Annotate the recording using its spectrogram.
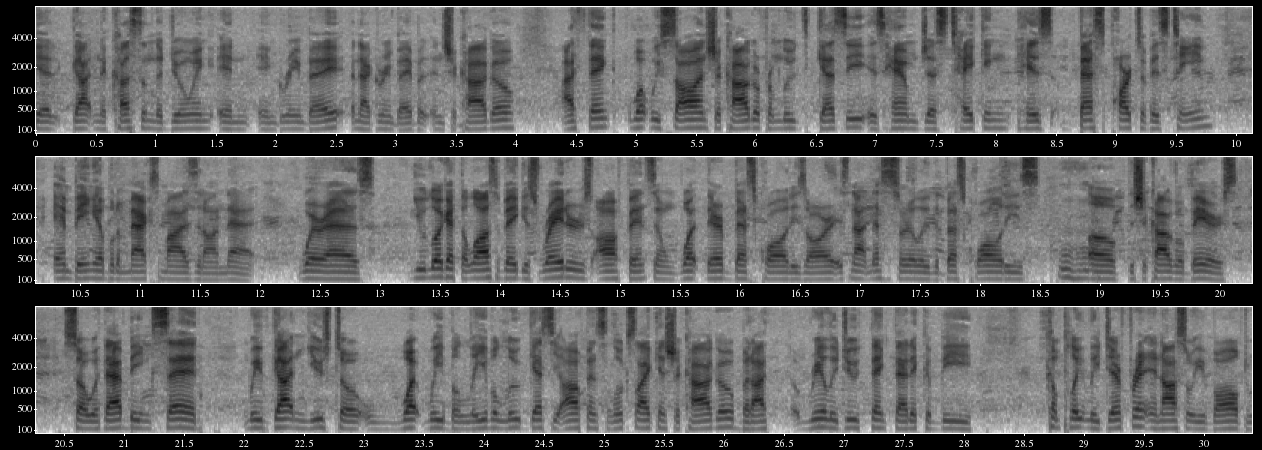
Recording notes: LIVE FROM RADIO ROW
